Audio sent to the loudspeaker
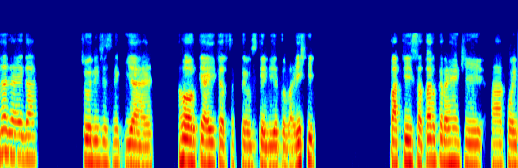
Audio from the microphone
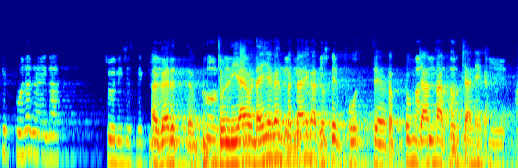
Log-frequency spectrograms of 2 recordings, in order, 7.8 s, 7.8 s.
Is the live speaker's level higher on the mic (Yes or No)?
Yes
